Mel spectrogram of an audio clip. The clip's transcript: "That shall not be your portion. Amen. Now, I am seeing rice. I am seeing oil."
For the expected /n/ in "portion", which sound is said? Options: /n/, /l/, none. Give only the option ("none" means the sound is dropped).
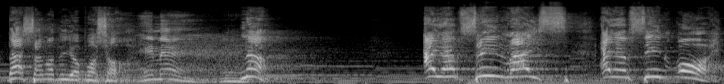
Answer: none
